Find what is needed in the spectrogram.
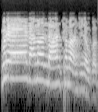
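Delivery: high-pitched acted grievance; mock complaining. Elder son griping to his father, mock complaining. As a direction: drag out the first word in a whiny mock protest. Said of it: "안 준다고 불평하고".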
